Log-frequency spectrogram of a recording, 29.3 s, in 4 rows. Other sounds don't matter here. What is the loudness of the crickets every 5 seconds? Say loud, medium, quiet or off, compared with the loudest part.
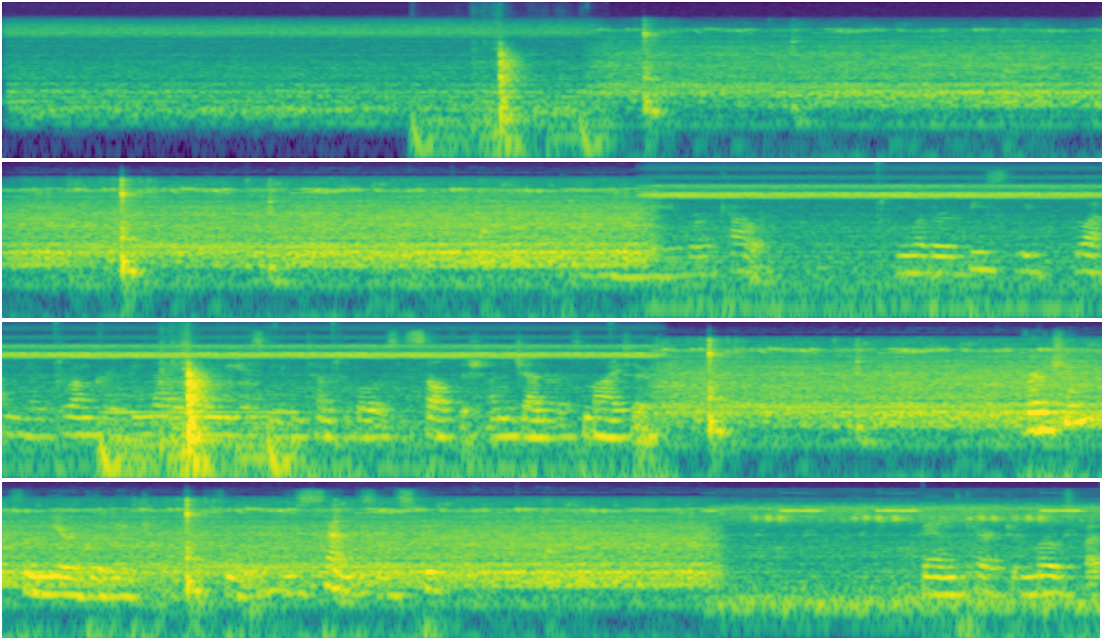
quiet, loud, loud, loud, loud, loud.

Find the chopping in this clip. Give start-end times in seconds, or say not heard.
2.7-4.0, 15.3-16.6.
